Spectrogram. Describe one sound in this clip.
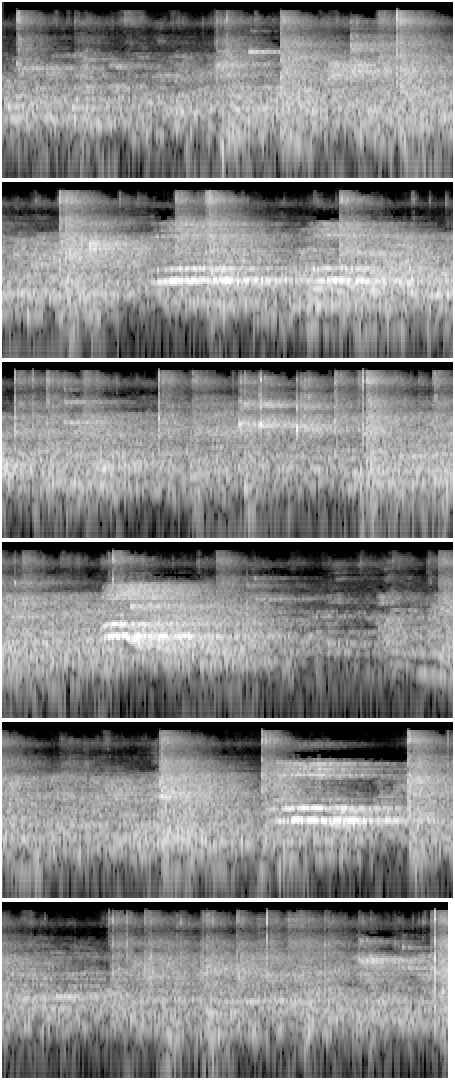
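Children's voices chatter and call out in a large echoing hall.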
